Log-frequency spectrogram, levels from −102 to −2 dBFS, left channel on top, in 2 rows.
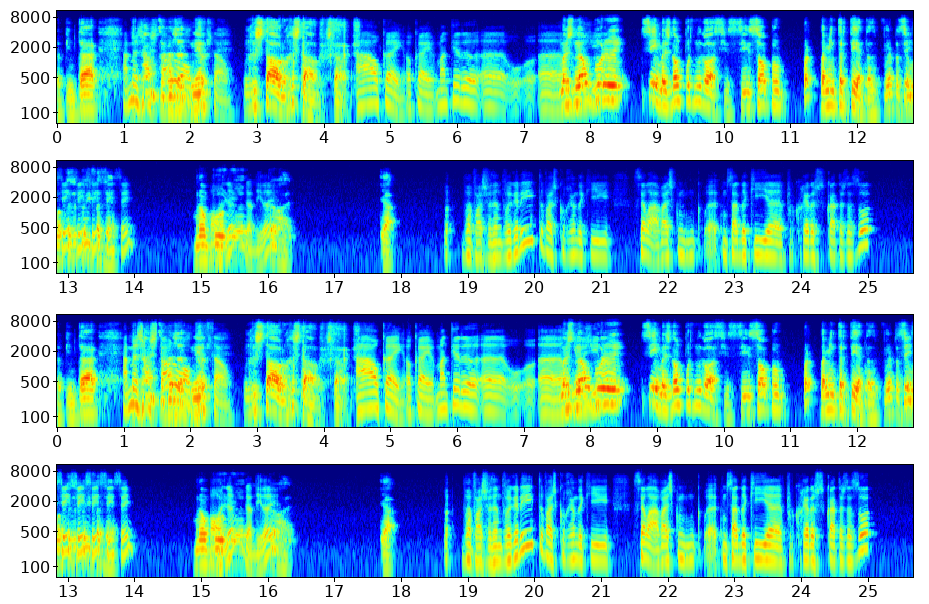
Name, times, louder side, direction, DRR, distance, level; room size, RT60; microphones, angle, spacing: voice 1, 0.0-0.9 1.3-2.3 2.8-4.5 7.5-8.5 8.8-10.9 11.2-13.7 14.9-15.7 16.0-16.3 17.7-17.9, left 1 dB, 20° left, 0.7 m, -31 dB
voice 2, 1.0-2.6 4.5-8.5 12.7-14.0 15.1-16.2 18.9-21.1 21.5-25.0, right 4 dB, 40° right, 0.3 m, -38 dB
8.9 x 4.8 x 2.3 m
head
